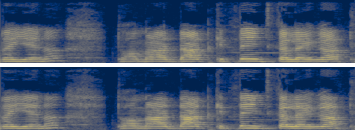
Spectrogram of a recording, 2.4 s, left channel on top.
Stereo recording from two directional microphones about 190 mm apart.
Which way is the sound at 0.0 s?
65° right (ahead or behind).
